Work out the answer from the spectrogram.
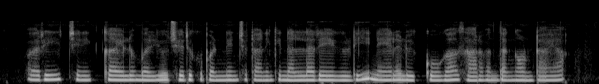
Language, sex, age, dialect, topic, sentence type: Telugu, female, 18-24, Southern, agriculture, question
